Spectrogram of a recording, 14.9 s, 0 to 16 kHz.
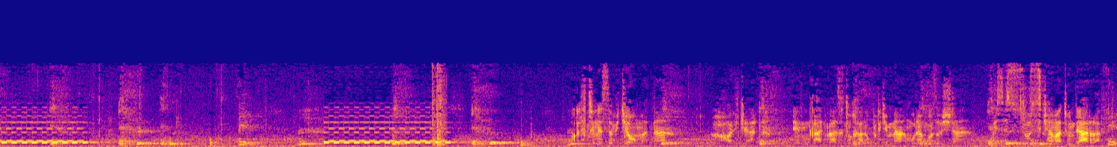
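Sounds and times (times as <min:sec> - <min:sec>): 
telephone ringing: 0:00.0 - 0:01.4, 0:04.3 - 0:06.2
low hum: 0:00.0 - 0:14.9.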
